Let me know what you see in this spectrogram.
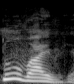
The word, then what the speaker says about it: Nouvelle: Çünkü muhtemelen doğru telaffuz etmiyorum ama Nouvelleberg Fransızca yeni dalga demek. Yeni Fransız sinemasındaki yeni dalgadan bahsediyoruz. – Nouvelle yani.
